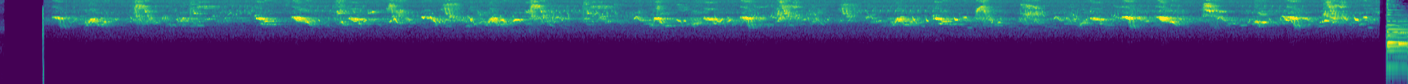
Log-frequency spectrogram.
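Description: Many birds chirping and singing in a dense chorus of short, overlapping calls. It cuts off suddenly near the end as piano music starts.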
